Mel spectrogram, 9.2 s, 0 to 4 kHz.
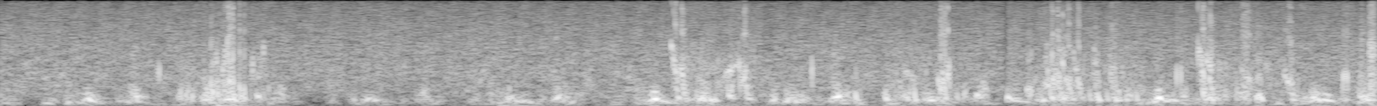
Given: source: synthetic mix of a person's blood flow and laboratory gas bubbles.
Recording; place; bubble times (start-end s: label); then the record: Doppler ultrasound of blood flow; precordium
1.04-1.09 s: bubbles
1.18-1.80 s: bubbles
4.45-5.05 s: bubbles
5.38-5.46 s: bubbles
5.66-5.76 s: bubbles
5.87-6.47 s: bubbles
6.83-7.64 s: bubbles
7.81-8.19 s: bubbles
8.22-8.49 s: bubbles
8.54-8.67 s: bubbles
8.92-9.19 s: bubbles
From the record:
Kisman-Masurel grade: 332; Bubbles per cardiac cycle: rolling drumbeat, 9 or more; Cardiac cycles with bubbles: 50 to 99%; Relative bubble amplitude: moderate (0.250 to 0.450); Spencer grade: 3 (all of the cardiac periods contain showers or single bubble signals, but not dominating or overriding the cardiac motion signals); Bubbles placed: only in the low amplitude regions of the cardiac cycle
